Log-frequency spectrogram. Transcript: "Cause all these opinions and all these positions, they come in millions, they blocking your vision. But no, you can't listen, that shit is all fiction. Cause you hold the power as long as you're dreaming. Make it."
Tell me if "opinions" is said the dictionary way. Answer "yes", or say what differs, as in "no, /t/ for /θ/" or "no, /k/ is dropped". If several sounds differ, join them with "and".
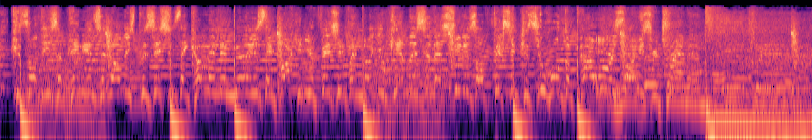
yes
